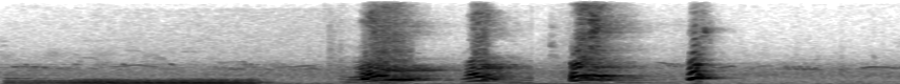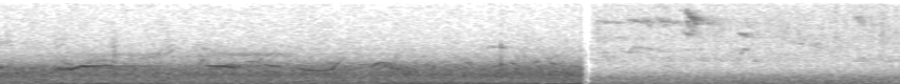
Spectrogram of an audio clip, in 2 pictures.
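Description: Dog giving a low growl for about a second, then four sharp barks in quick succession.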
